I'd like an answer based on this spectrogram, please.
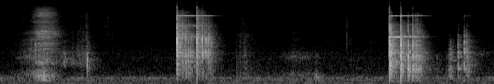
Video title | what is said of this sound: Sorting Treasure & Building Out Metal Detecting Studio | you can usually hear a silver ring it's just got that high tone to it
